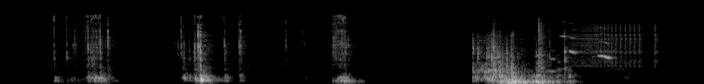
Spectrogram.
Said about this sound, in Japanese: 今、鍵を開けるね。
